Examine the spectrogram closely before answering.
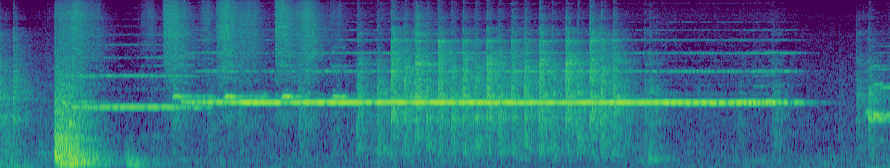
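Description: Festival music for a Japanese three-lion dance: a loud drum beat about half a second in, then a flute that holds one long high note for about six seconds over quick drum strikes. It breaks off briefly near the end before starting again.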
